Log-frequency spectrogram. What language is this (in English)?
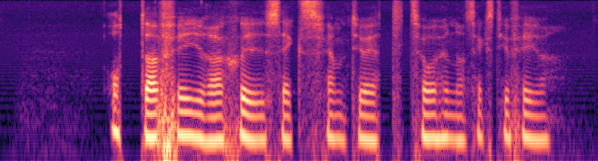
Swedish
